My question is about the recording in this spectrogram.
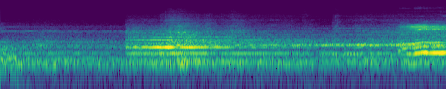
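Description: A sustained, ringing, bell-like chord of several steady tones from the horror episode's soundtrack, entering suddenly about a second in and holding.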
